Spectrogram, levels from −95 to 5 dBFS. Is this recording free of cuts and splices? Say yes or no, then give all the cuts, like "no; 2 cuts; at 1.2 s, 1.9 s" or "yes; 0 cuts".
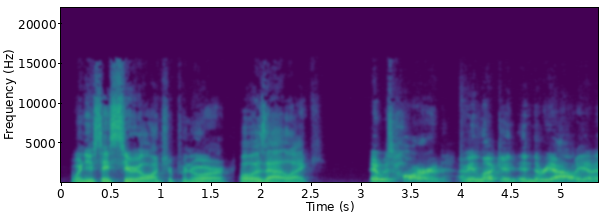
no; 1 cut; at 1.7 s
